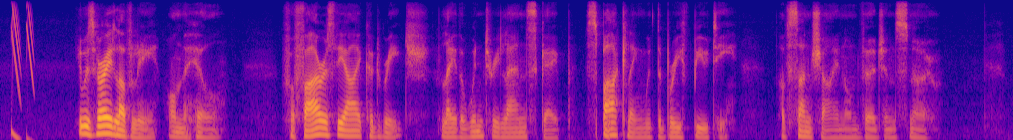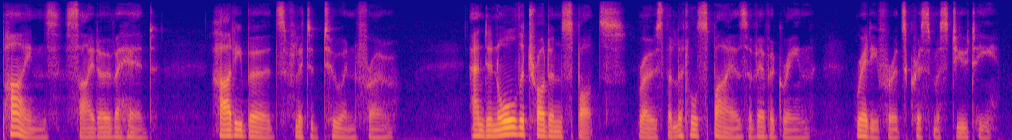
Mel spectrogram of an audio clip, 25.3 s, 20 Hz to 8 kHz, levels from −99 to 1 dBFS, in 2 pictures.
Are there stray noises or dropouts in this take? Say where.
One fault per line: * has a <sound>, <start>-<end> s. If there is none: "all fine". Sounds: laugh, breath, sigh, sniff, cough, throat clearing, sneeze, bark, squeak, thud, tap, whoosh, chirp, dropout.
* has a chirp, 0.1-0.4 s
